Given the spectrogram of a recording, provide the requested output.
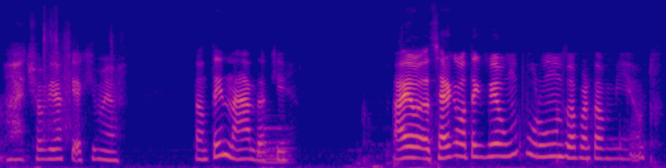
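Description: A woman's voice: on the high side, fairly even intonation, a little fast, sharp tone, highs cut off. A young woman, giving live gameplay commentary, jumpy and exclaiming, swearing at enemies. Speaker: streamer.

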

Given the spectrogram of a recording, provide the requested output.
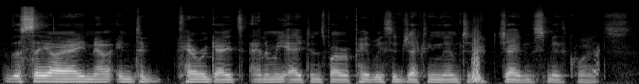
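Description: A man's voice: on the low side, flat delivery, moderate pace, dark tone, a little hiss or hum. A man hosting an online card game with friends, reading the cards aloud and teasing the others with frequent laughs. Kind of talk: casual online game chat.

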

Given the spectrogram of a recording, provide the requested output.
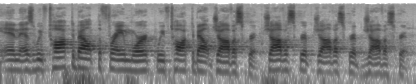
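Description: A man presenting software at a conference, talking through a live demo with joking asides. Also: on the high side.

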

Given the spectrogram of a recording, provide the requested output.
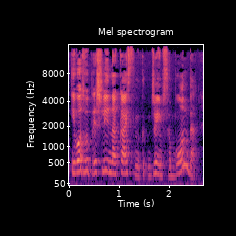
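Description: A woman's voice: high-pitched, moderate pace. A woman with a Russian accent teaching English intonation in a casual lesson. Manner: lively, demonstrates intonation.

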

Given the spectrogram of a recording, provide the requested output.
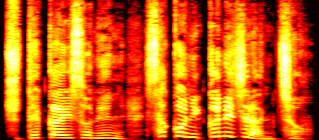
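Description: A voice actress playing a young, earnest and protective firefighter in a game, polite and gentle, snapping into crisp radio-style reports. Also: female voice, extremely high pitch, big pitch swings, a little fast, no room sound, clean studio sound. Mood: calm, gentle. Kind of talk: game character voice lines. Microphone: dry studio mic.

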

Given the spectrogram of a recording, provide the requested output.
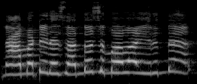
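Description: A woman's voice: very high-pitched, steady tone, brisk, pushed and bright, full character voice. A woman playing a devoted young woman who tearfully pleads with her lover not to send her away. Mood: earnest devoted.

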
